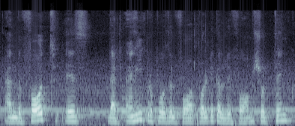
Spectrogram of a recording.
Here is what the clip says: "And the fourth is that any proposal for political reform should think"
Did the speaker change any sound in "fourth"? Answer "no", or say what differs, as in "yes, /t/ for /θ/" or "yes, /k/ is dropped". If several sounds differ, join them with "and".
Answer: yes, /t/ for /θ/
